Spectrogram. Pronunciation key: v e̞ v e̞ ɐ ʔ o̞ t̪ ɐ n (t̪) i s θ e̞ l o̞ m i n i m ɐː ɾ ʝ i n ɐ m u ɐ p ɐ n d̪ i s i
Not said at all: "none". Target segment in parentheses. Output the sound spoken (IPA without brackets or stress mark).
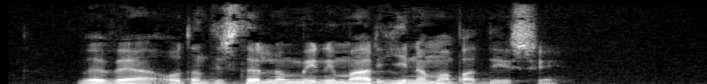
t̪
